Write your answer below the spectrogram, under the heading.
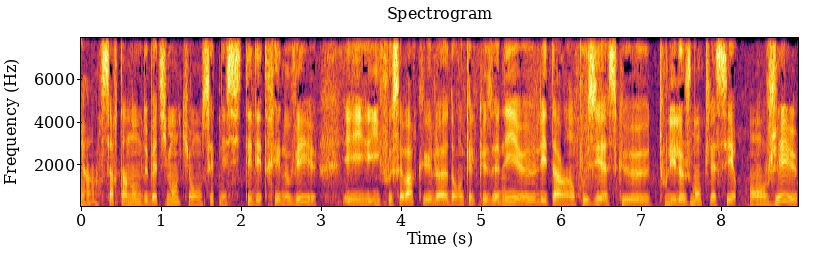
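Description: Over noticeable background noise, a woman talks fairly quickly with fairly even intonation. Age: 30s. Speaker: construction engineer. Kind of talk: interview. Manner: hesitant, many fillers.

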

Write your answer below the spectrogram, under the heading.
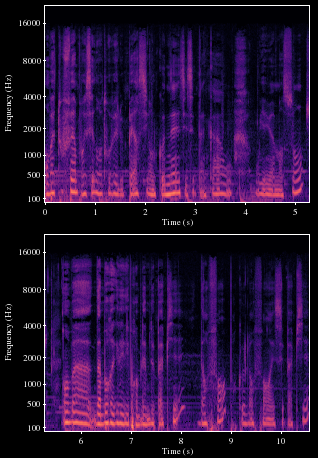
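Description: Noticeable background noise sits under a woman talking at a moderate pace. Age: 70s. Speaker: charity founder. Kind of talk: interview. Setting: charity centre. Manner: halting.

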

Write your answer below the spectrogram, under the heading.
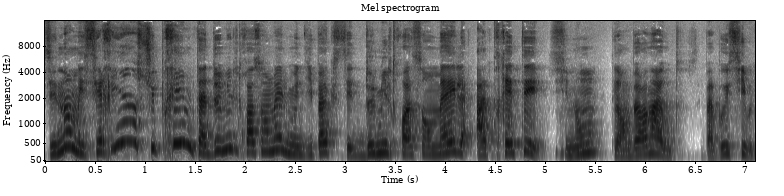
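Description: Fairly high-pitched woman with an ordinary speaking voice, lively intonation, big swings in loudness and a fairly slow pace. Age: 40s. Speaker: fashion journalist and eco-movement co-founder. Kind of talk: casual conversation.

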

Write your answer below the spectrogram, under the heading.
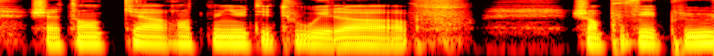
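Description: A man's fairly low voice at a fairly slow pace, dry and close with no echo, on a very clean recording with a silent background. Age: 20s. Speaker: accident survivor. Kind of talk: interview testimony. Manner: casual, halting with fillers.

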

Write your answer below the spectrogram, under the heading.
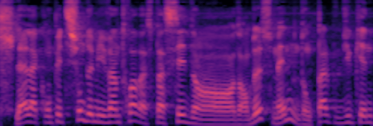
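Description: Over noticeable background noise, a man speaks with lively intonation at a moderate pace. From southeastern France. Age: 30s. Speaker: airsoft sniper and youtuber. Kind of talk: casual interview chat. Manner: hesitant, many fillers.

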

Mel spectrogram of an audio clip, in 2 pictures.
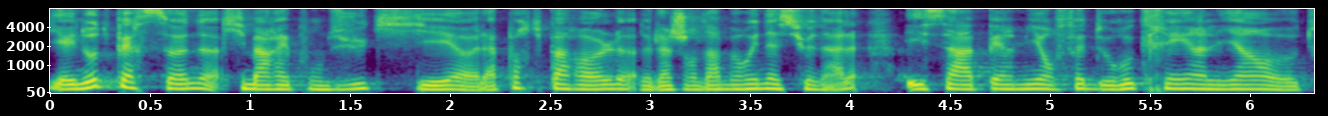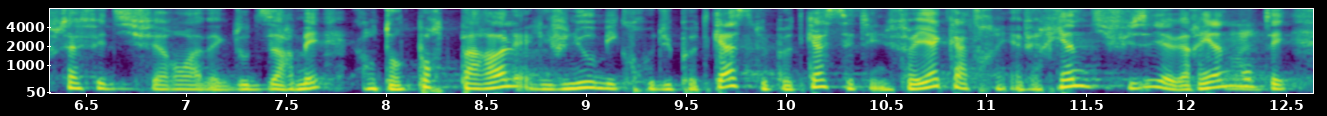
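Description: A woman with a very deep, low voice talks at a very fast pace with lively intonation and hardly any pauses, over noticeable background noise. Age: 40s. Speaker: executive recruiter and podcaster. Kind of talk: interview.

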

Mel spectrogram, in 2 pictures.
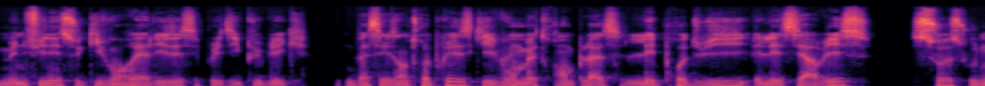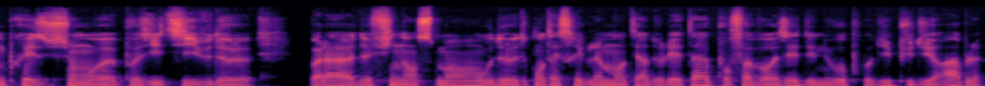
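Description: Against a silent background on a very clean recording, a man with a very deep, low voice and a dark, mellow tone speaks very fast with fairly even intonation. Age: 40s. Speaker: startup founder. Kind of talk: interview.

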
